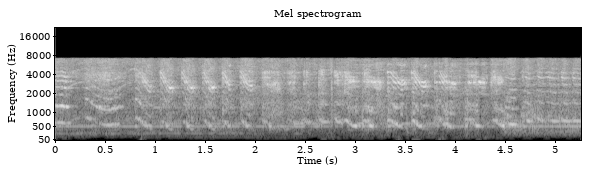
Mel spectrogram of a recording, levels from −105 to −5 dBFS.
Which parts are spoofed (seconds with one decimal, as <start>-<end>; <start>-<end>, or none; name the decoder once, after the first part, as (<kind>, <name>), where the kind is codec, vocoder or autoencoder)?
2.0-3.3 (codec, SNAC); 3.9-4.5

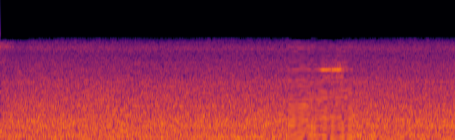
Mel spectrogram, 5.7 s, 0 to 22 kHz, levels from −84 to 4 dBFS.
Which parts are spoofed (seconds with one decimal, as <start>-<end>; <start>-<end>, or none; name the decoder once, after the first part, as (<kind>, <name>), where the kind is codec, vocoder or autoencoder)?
3.6-4.4 (vocoder, HiFi-GAN)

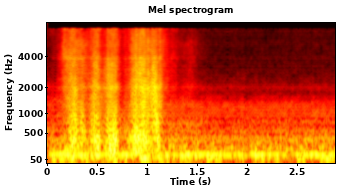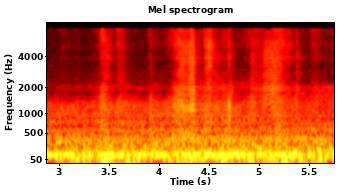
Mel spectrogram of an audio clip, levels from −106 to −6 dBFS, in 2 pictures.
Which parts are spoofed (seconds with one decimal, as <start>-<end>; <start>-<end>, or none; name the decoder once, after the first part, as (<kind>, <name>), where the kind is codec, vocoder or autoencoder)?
0.0-5.8 (vocoder, Vocos)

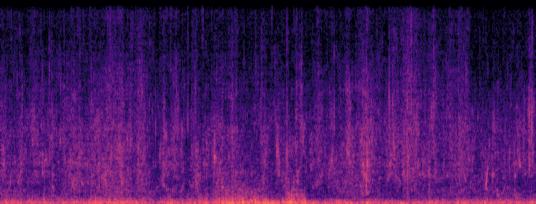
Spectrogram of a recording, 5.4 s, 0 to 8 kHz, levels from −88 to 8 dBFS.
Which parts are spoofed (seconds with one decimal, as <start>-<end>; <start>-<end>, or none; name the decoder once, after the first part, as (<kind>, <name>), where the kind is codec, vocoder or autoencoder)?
0.0-5.4 (vocoder, Vocos)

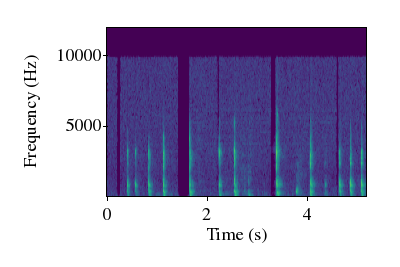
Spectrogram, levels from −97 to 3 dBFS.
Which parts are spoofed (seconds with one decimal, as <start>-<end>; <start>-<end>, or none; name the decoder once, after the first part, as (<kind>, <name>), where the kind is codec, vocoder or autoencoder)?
1.7-4.8 (vocoder, Vocos)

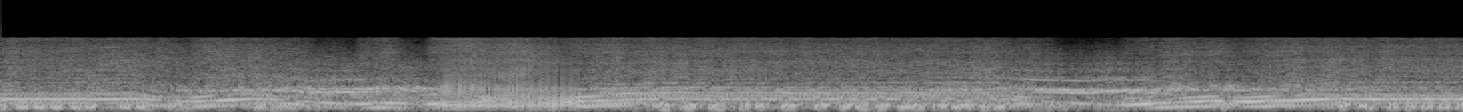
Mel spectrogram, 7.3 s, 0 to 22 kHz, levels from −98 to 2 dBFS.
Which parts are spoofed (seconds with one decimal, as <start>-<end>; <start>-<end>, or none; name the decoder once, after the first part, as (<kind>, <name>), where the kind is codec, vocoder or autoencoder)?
2.2-2.9 (vocoder, WaveNeXt)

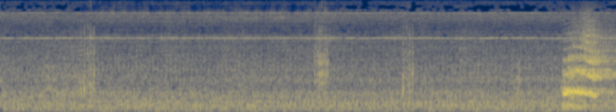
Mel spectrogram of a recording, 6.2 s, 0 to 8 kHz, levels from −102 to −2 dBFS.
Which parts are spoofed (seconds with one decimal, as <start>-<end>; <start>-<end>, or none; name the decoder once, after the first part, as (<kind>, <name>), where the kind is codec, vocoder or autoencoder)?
0.8-3.4 (vocoder, WaveNeXt)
